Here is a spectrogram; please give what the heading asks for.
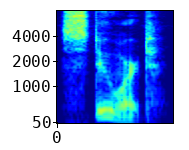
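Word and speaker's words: Stuart: arrived in Paris she found that most people pronounced her surname Stewart without the W sound in the middle so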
